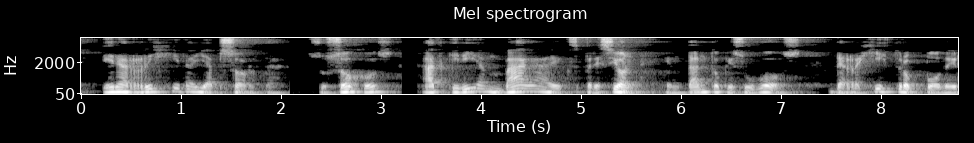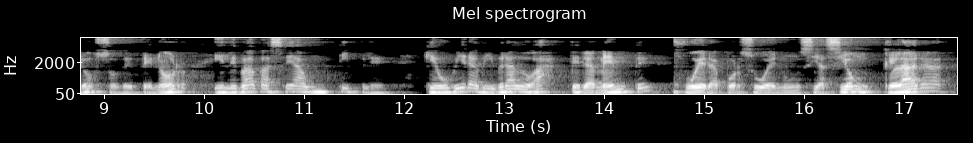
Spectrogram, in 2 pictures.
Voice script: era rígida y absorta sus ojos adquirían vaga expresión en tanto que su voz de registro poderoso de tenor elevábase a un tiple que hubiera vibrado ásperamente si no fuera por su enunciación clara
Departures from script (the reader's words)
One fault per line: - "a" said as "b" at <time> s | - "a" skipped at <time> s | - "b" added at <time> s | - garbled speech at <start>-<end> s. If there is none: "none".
- "si no" skipped at 14.7 s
